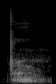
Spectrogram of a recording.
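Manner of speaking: very low, soft footstep thud; imitated distant boom. Imitating the T-Rex footsteps for chat, hushed boom. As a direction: voice a faraway thud under your breath.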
